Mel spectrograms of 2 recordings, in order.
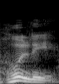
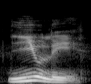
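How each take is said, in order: First: The name starts with a rough h-like sound. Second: The name starts with a soft y-like sound. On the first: This is how it is said in the country of origin. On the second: This is how it is said at home.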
